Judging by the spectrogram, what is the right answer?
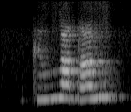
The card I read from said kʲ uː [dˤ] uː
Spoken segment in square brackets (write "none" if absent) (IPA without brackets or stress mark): dˤ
